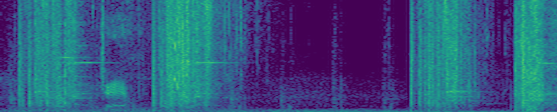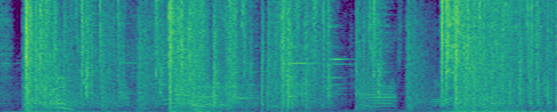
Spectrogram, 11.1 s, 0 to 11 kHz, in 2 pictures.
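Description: Repeated bursts of gunfire from Fallout 4 combat crack through the scene, with several loud volleys and single shots in an irregular rhythm, mixed with game effects as voices talk over and between the shots.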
